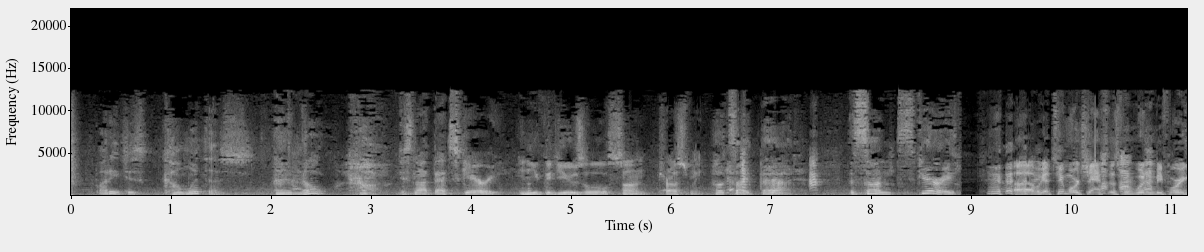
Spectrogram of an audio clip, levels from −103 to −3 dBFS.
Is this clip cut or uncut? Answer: uncut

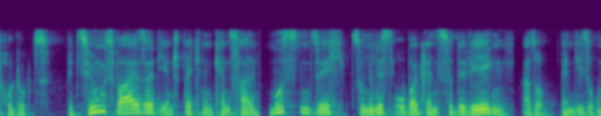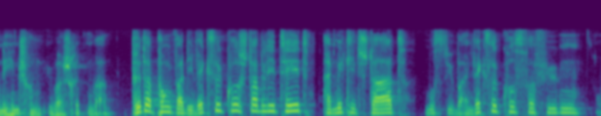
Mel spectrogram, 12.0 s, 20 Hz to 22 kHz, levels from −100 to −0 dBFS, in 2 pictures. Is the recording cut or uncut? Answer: cut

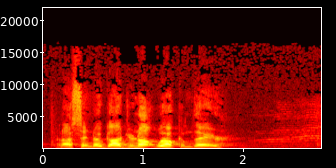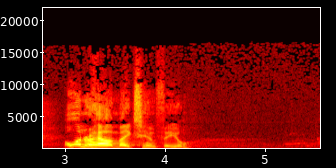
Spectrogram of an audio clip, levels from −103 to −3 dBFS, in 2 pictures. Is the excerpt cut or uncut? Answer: uncut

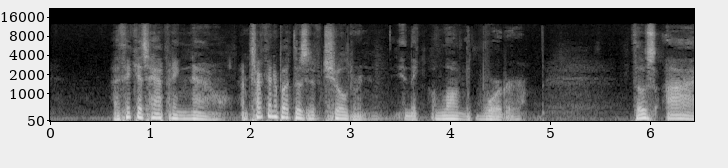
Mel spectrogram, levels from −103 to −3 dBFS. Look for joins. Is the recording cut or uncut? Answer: cut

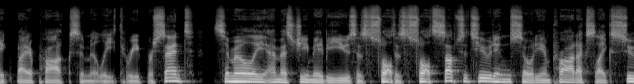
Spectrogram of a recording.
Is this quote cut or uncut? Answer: cut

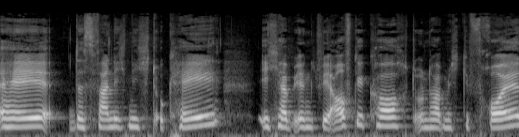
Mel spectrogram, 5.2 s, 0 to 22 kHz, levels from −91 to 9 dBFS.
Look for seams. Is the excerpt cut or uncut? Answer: uncut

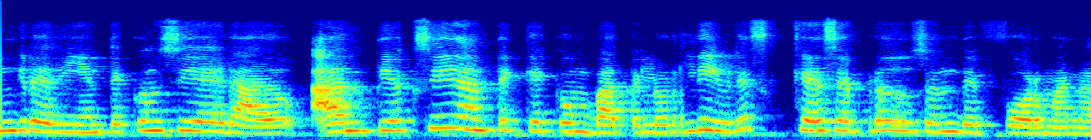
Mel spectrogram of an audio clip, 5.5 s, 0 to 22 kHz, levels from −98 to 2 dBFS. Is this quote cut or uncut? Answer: cut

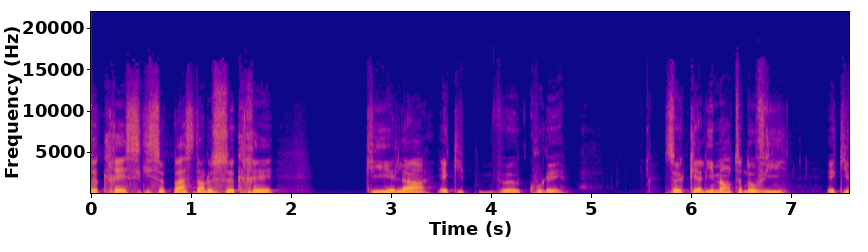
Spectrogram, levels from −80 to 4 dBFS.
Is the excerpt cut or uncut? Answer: uncut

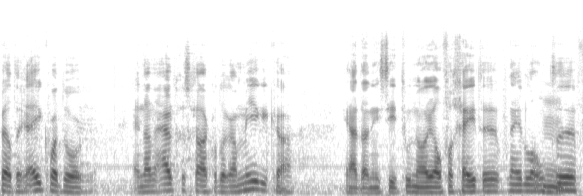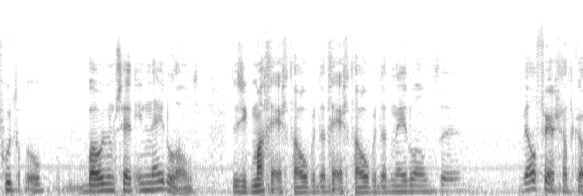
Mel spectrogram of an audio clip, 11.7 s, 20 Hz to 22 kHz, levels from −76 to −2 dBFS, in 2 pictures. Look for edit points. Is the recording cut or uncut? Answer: cut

